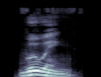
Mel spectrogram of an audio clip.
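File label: "wooing", English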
